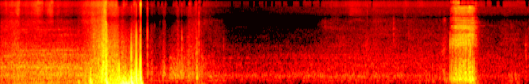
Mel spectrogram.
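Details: Sneezing from suspected hay fever with an early cold, sore throat, itchy, blocked stuffy nose and mouth breathing: a building intake of breath, one forceful sneeze, a pause, then a short wet nose blow.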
